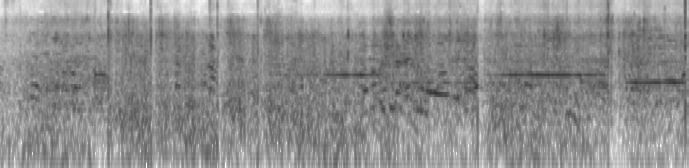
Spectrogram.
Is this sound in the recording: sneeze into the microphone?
no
